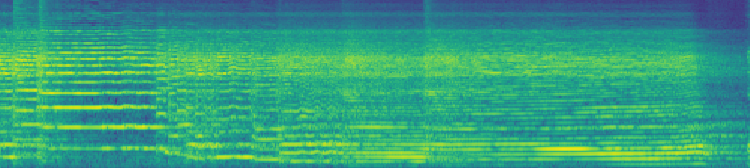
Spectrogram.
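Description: Electric guitar played through an EarthQuaker Devices effects pedal into an ENGL amp head and Marshall cabinet: long sustained notes, a downward slide about two seconds in, then notes held and left ringing until they fade near the end, with plenty of room reverb.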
